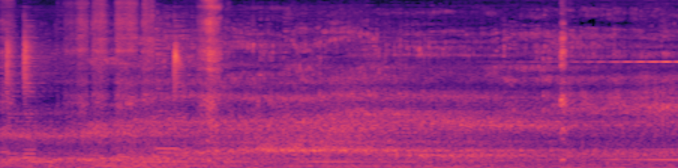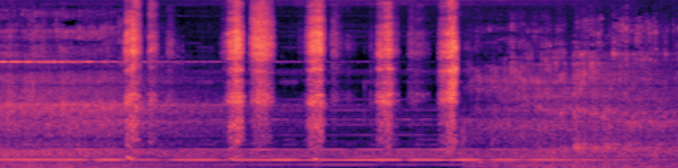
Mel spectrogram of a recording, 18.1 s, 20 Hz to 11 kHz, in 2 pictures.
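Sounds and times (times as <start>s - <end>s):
dark low drone score: 0.0s - 18.0s.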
